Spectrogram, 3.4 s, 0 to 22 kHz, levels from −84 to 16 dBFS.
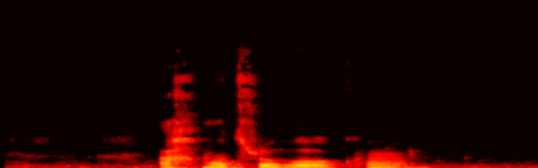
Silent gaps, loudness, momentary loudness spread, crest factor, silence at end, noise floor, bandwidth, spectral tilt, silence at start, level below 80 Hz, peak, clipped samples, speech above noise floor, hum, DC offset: none; -23 LUFS; 9 LU; 20 dB; 0.7 s; -54 dBFS; 13 kHz; -7.5 dB/octave; 1 s; -54 dBFS; -6 dBFS; under 0.1%; 32 dB; none; under 0.1%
